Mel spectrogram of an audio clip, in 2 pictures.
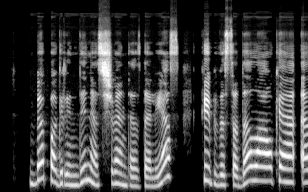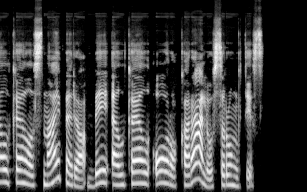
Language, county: Lithuanian, Alytus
